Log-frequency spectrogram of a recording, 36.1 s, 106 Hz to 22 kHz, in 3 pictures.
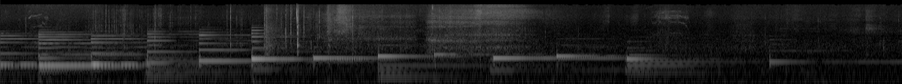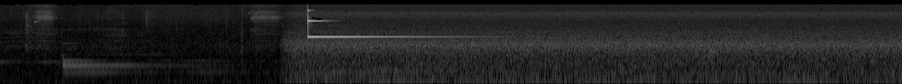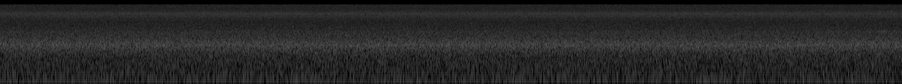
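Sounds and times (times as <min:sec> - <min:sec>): distant traffic: 0:00.0 - 0:36.0
outdoor wind: 0:00.0 - 0:36.0
phone notification ding: 0:16.2 - 0:18.4.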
